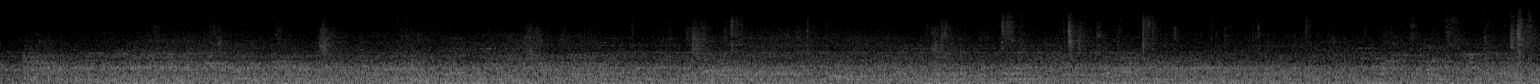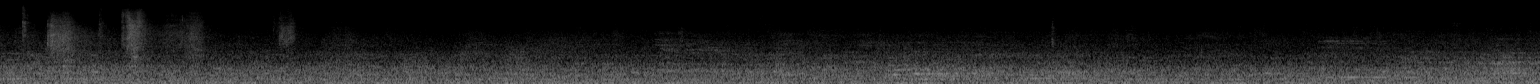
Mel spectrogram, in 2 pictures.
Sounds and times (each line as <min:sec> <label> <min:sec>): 0:17.5 metro line 0:30.8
